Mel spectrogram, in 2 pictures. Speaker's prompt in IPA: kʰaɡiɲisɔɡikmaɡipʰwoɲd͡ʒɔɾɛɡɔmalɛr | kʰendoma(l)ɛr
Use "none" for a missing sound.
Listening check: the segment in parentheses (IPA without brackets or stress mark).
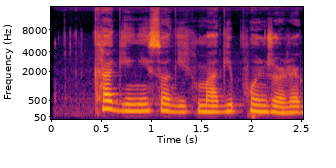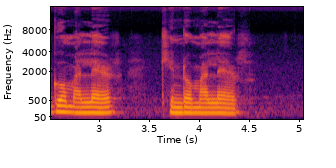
l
